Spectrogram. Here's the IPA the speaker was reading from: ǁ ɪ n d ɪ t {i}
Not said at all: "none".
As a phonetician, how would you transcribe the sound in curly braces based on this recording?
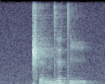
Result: i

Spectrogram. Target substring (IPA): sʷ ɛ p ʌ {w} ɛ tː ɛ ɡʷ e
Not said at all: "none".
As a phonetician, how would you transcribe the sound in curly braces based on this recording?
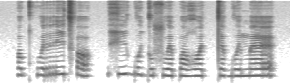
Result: ʁʷ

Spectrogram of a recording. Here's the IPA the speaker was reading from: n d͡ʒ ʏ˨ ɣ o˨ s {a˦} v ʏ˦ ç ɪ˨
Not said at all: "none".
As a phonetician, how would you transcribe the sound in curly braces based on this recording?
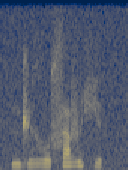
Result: a˦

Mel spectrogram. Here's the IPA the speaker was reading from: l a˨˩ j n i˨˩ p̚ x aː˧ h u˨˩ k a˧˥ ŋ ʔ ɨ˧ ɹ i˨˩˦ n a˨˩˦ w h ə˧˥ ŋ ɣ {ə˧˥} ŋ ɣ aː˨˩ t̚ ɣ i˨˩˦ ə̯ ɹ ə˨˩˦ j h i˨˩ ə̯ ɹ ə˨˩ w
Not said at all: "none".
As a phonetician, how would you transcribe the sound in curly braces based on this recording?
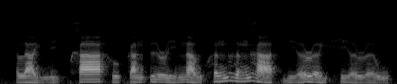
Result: ə˧˥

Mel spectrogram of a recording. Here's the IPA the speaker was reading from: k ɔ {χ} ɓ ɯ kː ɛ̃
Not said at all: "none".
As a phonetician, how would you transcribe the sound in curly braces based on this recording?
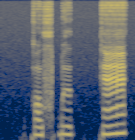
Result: xʷ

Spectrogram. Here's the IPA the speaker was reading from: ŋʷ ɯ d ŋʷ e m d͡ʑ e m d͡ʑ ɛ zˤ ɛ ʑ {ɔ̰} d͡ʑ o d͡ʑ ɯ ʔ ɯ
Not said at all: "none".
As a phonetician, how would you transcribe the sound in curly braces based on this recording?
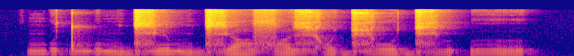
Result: ɔ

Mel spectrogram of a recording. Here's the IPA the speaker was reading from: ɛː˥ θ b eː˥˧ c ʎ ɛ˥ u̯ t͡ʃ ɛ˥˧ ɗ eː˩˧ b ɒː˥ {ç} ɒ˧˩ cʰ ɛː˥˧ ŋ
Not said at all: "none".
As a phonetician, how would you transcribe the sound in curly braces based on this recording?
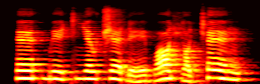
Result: ç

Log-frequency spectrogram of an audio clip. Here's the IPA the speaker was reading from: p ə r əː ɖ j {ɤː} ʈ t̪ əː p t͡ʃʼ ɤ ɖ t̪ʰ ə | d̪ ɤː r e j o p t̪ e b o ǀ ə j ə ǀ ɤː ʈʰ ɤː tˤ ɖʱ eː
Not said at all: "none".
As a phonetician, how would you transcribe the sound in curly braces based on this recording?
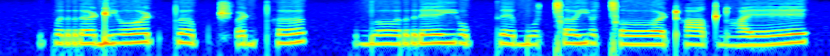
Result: ɤː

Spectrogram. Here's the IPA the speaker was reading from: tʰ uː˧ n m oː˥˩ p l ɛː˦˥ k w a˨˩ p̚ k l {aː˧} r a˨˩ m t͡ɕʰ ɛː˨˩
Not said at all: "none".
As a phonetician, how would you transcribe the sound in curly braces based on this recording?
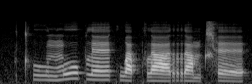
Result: aː˩˦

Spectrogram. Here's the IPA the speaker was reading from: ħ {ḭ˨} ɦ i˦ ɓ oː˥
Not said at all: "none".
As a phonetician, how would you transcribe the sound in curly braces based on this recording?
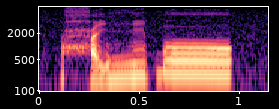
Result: ḭ˨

